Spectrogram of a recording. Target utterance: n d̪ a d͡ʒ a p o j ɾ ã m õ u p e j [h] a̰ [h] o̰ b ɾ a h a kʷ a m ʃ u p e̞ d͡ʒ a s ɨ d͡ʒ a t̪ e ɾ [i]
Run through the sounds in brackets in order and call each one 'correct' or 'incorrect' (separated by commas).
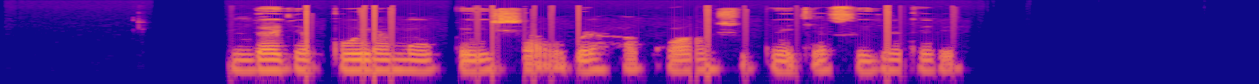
incorrect, incorrect, incorrect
